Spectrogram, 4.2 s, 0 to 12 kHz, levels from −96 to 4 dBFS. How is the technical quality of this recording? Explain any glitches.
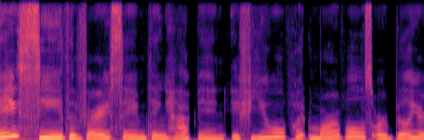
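The recording has one clear glitch, a sudden gain jump. At 0.85 s the level drops by about 6 dB in a single step and stays there to the end, with the speech and the background noise falling together. The likely cause is a gain setting applied instantly instead of ramped. On a waveform the envelope abruptly shrinks to roughly half its height; on a spectrogram every frequency band darkens at once along a vertical edge.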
